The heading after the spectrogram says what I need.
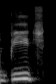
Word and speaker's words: beach: that way think o I love the beach the beach is a happy place so Beach smile that's my tip for pronouncing Beach Laura did you do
